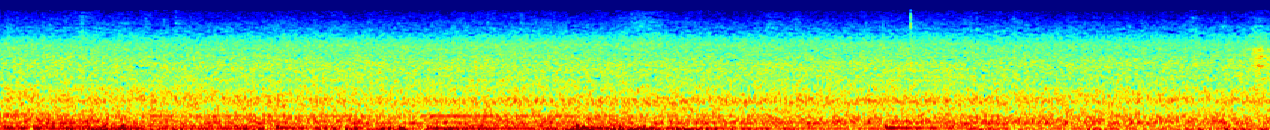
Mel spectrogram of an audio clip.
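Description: Steady low hum with a hiss of background noise.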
